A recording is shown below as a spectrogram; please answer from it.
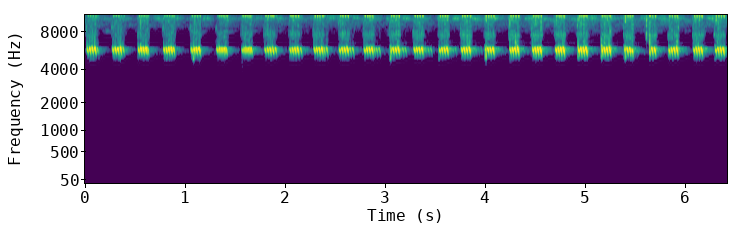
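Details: Cricket calling loudly and constantly, offered as a training sound for songbirds; bright, shrill pulses repeat evenly about four times each second, with a brief faint lower sound midway.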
